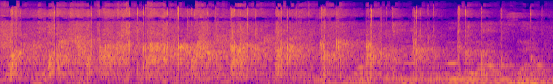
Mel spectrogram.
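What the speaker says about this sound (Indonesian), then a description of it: "Oh, tepuk tangan dong." Audience applause at an Indonesian book talk and launch, a steady wash of clapping filling the room throughout, with some speech-like voices mixed into the crowd noise.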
